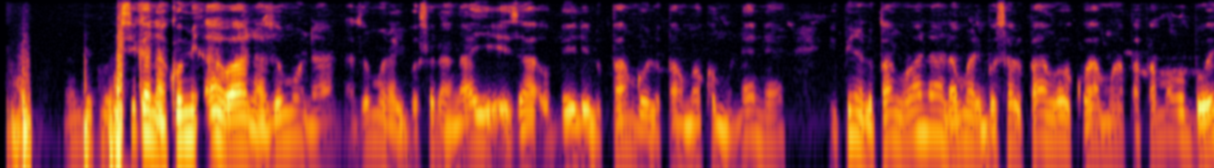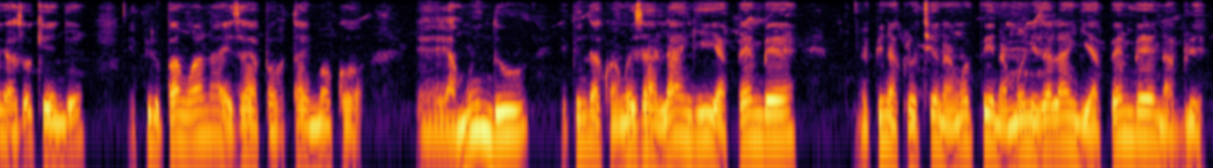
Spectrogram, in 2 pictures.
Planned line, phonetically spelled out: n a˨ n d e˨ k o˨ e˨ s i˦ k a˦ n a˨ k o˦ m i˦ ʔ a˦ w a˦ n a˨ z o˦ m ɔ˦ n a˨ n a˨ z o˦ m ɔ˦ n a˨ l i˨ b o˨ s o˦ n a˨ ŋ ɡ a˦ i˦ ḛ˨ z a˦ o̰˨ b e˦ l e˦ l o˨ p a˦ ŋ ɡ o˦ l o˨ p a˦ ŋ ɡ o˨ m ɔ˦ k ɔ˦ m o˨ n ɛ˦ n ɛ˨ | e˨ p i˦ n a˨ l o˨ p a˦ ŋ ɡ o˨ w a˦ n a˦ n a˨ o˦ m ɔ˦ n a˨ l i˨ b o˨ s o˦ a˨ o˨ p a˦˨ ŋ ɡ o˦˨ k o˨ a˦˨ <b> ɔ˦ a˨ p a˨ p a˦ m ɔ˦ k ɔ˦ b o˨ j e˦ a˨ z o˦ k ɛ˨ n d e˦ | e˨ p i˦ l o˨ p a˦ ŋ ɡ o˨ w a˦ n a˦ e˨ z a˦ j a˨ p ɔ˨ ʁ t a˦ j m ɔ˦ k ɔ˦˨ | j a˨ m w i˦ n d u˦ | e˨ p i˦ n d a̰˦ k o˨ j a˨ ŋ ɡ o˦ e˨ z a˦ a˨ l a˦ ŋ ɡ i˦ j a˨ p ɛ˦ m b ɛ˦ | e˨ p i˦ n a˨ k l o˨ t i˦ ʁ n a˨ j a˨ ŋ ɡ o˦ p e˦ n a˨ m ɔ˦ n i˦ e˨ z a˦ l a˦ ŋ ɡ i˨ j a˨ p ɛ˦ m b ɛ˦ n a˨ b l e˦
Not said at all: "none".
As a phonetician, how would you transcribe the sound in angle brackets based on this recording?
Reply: m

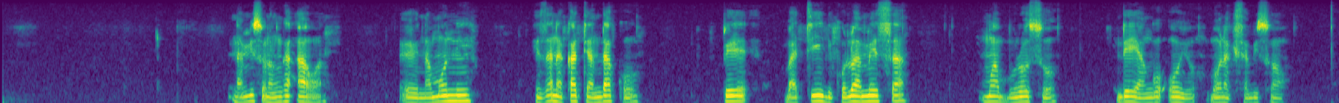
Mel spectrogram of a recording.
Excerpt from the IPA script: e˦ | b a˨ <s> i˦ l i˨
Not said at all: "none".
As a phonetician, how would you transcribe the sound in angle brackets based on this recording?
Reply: t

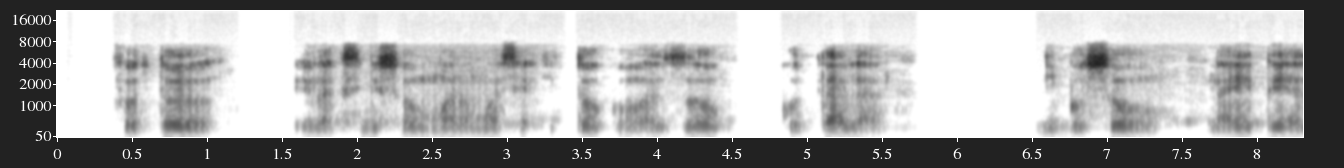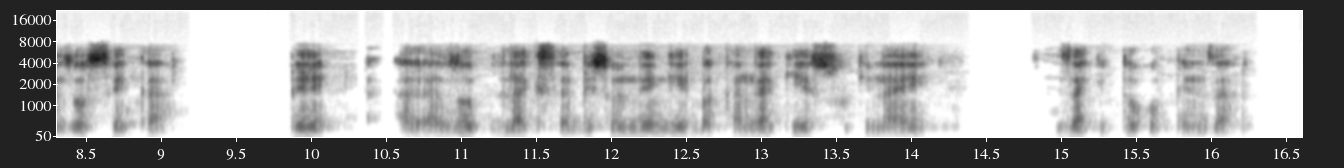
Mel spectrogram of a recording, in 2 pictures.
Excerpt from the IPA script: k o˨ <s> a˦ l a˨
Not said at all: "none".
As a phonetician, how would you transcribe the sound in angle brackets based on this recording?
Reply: t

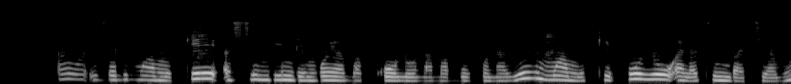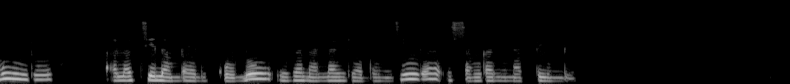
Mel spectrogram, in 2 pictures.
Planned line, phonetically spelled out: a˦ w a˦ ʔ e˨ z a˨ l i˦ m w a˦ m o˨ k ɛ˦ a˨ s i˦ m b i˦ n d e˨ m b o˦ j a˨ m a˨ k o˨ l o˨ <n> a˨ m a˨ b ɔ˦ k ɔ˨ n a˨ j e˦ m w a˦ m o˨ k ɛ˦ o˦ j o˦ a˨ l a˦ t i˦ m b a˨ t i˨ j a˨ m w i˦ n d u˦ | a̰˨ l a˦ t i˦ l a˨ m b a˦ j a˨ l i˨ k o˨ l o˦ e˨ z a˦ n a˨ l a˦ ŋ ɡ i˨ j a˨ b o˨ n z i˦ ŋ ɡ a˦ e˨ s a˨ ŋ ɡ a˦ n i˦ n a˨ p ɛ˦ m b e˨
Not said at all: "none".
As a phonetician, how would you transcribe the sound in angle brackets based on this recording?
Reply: n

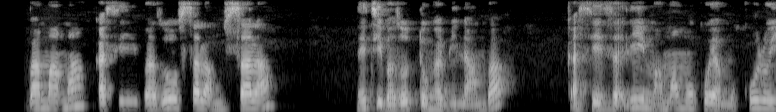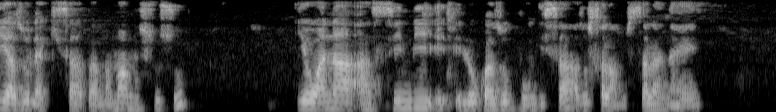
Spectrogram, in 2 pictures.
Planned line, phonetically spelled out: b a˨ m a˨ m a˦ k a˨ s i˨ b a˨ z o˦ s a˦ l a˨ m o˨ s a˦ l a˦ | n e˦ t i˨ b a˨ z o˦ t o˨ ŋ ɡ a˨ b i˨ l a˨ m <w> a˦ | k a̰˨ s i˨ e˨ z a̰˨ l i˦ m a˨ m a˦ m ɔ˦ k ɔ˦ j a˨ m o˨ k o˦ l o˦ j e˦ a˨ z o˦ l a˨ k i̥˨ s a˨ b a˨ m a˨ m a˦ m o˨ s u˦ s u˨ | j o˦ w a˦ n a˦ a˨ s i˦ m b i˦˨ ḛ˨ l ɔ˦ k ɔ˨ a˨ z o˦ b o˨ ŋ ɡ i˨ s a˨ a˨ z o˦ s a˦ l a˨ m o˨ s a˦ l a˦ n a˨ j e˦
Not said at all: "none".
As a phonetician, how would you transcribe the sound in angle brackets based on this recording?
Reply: b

